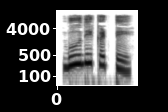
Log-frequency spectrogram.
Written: ಬೆದೆಗೂಡು

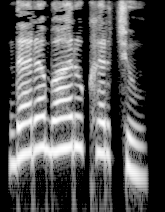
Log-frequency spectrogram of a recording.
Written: ದರಬಾರುಖರ್ಚು

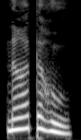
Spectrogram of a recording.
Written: ನಾತಹೂ

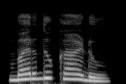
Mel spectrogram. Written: ಬರ್ದುಗೆಡು

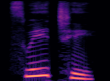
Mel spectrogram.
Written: ಸ್ವೇಚ್ಛೆ

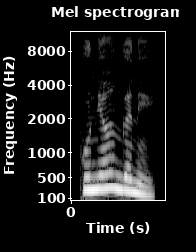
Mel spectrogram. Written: ಪಣ್ಯಾಂಗನೆ

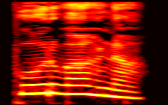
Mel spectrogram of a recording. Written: ಪೂರ್ವಾಹ್ಣ

